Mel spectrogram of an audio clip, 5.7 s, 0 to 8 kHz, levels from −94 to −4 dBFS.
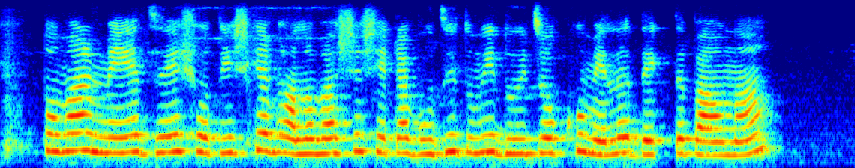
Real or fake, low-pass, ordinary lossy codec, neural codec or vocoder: real; 7.2 kHz; Opus, 24 kbps; none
